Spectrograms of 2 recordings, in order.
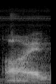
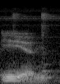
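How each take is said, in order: First: It does not sound like the name Ian. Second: It sounds like the name Ian. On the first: This is probably the intended pronunciation. "It's probably pronounced Ein" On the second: This is how the speaker habitually says it. "but I always pronounced it Ian"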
